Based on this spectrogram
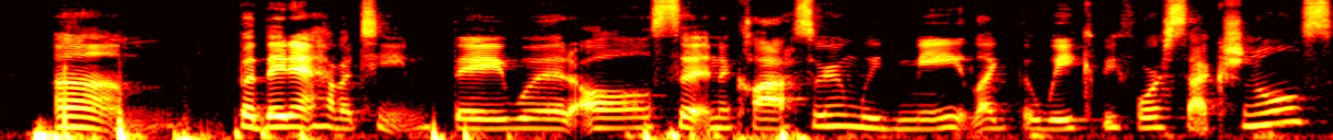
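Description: With an American accent, a woman in an unremarkable speaking voice talks at a medium pitch and moderate pace, her pitch varying in an ordinary way and her loudness swinging widely. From US Midwest, Granite City, Illinois. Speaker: former college swimmer, registered nurse. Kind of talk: casual interview.

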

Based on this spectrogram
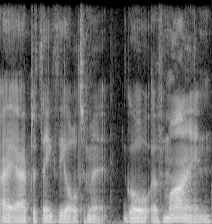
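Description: A man's fairly low voice unfolds at a very slow pace. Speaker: podcast co-host.

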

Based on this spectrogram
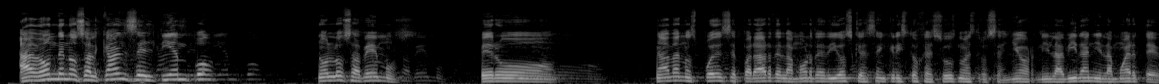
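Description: A man with a fairly high voice at a fairly slow pace, lively in intonation, with long, frequent pauses and audible room echo. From northern Mexico (Torreón, Coahuila). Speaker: pastor. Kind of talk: testimony in a live church interview. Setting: live event with audience, streamed.

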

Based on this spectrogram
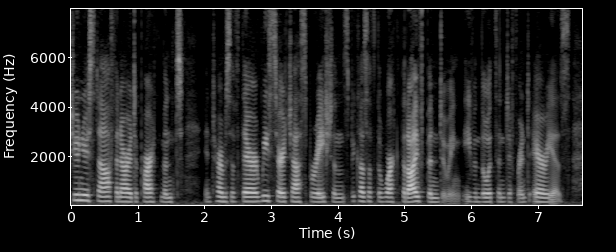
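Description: In a Cork accent, a woman with a medium pitch speaks in monotone, flat intonation. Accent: Cork Irish. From Ireland, Cork. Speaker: paediatric dentist and lecturer. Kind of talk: interview. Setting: radio studio. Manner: halting, many fillers.

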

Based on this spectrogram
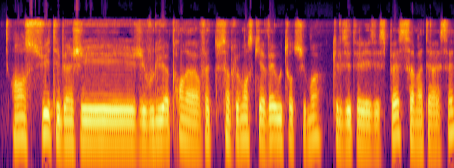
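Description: A man rattles along at a very fast pace with hardly any pauses. His delivery is monotone and flat. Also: medium pitch for a man. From France, Brittany (Morbihan). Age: 30s. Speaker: wildlife photographer. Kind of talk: interview. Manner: halting.

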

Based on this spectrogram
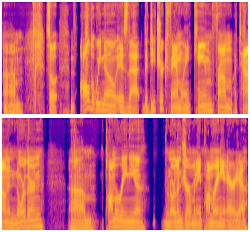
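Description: A man with an American accent has an unremarkable speaking voice, fairly low in pitch, with lively intonation, very even loudness, and a dry, close sound with no echo. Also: moderate pace. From California, US. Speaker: podcast host, guest here. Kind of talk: casual interview. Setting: remote podcast interview.

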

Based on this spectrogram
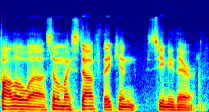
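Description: A man with a Midwestern American accent, medium pitch, fairly even intonation and a moderate pace, against a quiet background. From US Midwest, Indiana. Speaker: religious scholar and YouTuber. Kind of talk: casual interview conversation.

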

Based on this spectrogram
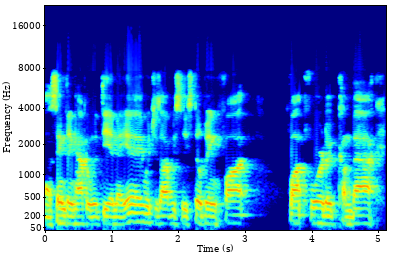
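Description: The delivery is fairly quick, with a flat, monotone intonation and very even loudness. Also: man, fairly low pitch for a man. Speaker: company vice president, podcast co-host. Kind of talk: casual podcast chat.

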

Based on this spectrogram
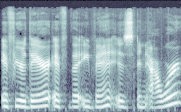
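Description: A plain, everyday voice from a woman, medium in pitch, with ordinary pitch variation and an American accent. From California Bay Area and Mexico (Michoacan). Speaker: human resources professional. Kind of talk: casual interview.

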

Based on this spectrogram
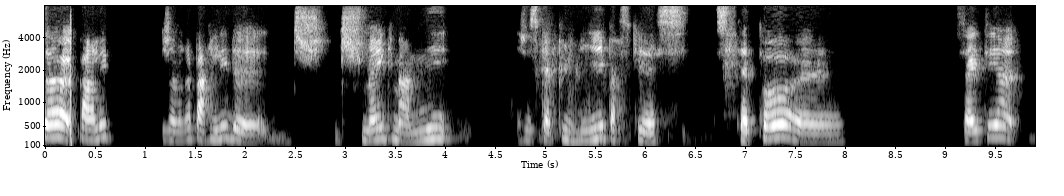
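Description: A woman with a Quebec accent speaks at a very slow pace, with long, frequent pauses and big swings in loudness. Her voice is fairly high in pitch, with a dark, mellow tone and ordinary pitch variation. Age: 50s. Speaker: author. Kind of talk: casual interview. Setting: video call.

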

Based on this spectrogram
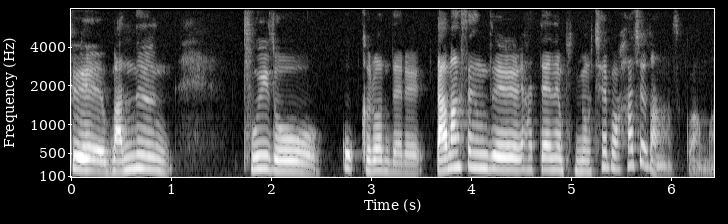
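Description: Against a quiet background, a woman with a dark, mellow tone speaks at a fairly slow pace in a medium pitch, with ordinary pitch variation and big swings in loudness. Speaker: guest living in Europe. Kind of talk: casual chat.

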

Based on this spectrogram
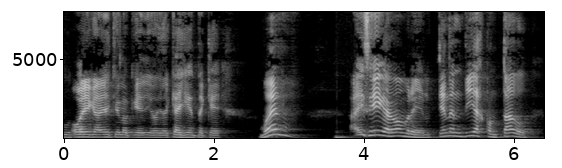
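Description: An unremarkable speaking voice is heard at a moderate pace. The intonation is lively. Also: man, fairly high pitch for a man. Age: 20s. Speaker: former student leader. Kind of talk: casual chat.

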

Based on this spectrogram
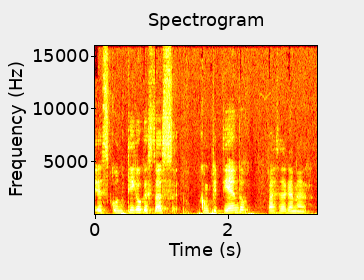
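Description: In a dark, mellow tone, a woman speaks at medium pitch with fairly even intonation. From Spain. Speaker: bodybuilder and mother. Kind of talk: interview testimony.

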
